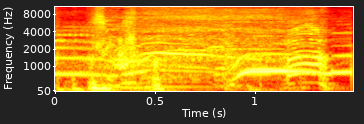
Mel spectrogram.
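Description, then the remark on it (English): A chicken lets out a loud, drawn-out squawk with a rising, wavering pitch, alone. Its two-part call sounds uncannily like a person shouting the name "Laura". “This is a chicken shouting Laura.”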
